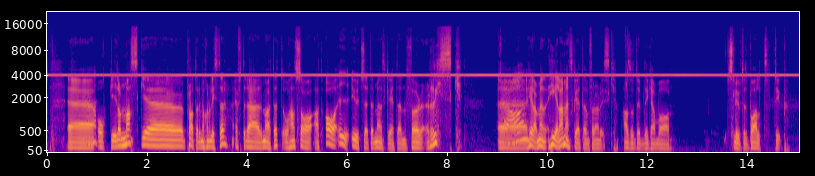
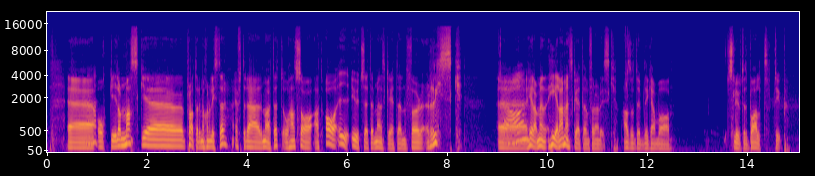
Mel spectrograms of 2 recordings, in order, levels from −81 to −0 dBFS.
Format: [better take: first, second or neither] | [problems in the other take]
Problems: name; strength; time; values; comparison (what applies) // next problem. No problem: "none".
second | high-pitched whine; loud; throughout; 4 kHz, 10 dB below the speech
